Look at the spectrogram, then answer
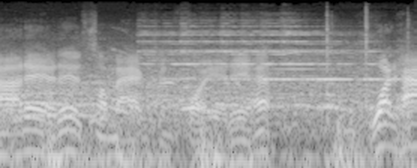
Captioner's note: bell ringing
